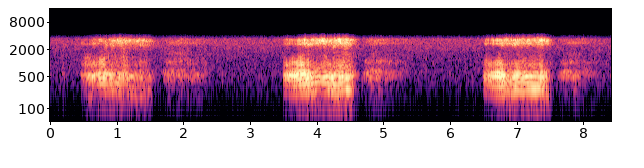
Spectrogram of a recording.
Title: doesnt snore!.3gp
